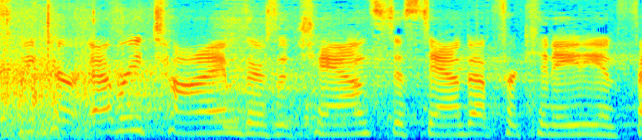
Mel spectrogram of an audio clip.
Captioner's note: some Applause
